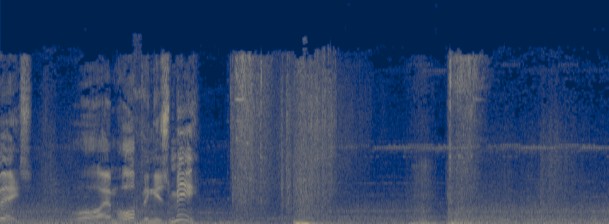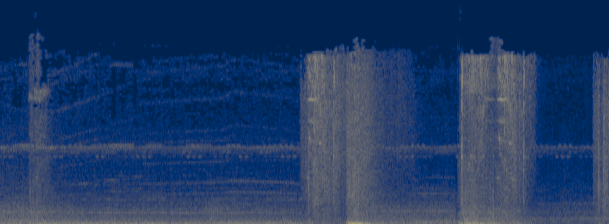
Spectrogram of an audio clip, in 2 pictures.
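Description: A jetpack roars and hisses in bursts.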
